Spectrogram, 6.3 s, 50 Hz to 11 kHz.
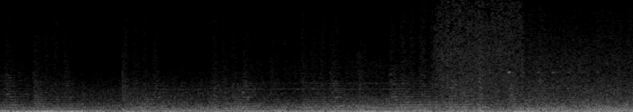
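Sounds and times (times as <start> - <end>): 
water bomber plane engine roar: 0.0 - 6.3
water bomber plane scooping lake water with rushing spray: 4.3 - 6.3.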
